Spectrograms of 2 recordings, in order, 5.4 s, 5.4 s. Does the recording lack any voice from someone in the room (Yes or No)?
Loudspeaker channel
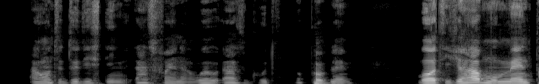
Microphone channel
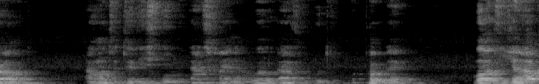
Yes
